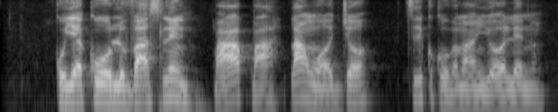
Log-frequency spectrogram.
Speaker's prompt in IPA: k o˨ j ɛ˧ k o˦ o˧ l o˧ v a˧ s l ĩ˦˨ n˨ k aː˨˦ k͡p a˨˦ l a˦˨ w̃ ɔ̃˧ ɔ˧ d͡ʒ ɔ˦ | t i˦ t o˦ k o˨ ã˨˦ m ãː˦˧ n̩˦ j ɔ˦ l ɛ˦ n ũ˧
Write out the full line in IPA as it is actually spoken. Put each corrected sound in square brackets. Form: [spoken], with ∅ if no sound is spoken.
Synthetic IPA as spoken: k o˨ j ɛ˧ k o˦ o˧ l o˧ v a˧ s l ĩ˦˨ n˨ [k͡p] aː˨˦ k͡p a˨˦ l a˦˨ w̃ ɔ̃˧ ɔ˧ d͡ʒ ɔ˦ | t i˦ [k] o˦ k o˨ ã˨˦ m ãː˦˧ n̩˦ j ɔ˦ l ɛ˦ n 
